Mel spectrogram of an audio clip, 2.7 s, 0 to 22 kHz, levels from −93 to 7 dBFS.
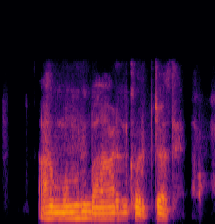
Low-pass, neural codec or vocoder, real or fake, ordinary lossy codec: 7.2 kHz; codec, 16 kHz, 1.1 kbps, Voila-Tokenizer; fake; Opus, 24 kbps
